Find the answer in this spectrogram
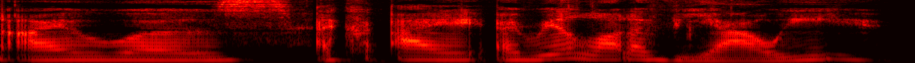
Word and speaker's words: yaoi: read a lot of yaoi. I actually pronounce it yao. For a long time, I just ignored the I.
